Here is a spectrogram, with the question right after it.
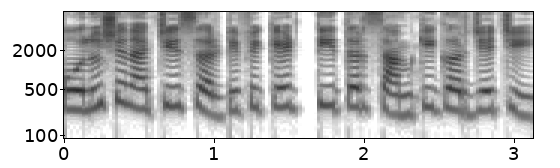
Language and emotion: Goan Konkani, neutral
